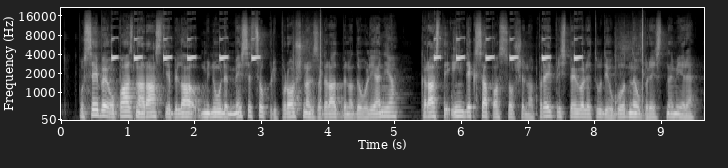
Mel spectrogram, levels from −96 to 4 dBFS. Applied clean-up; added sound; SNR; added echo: neural mask model RNNoise.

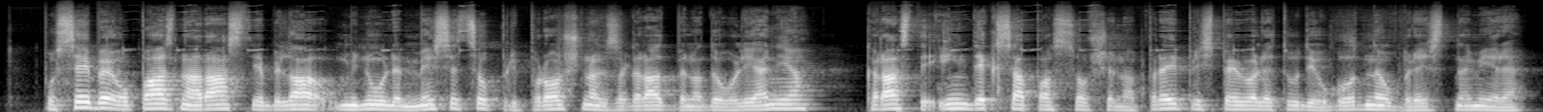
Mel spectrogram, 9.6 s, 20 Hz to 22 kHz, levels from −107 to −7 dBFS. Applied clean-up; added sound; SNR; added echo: neural mask model DeepFilterNet 3.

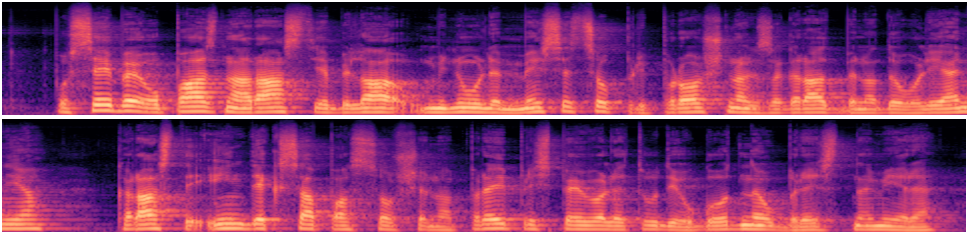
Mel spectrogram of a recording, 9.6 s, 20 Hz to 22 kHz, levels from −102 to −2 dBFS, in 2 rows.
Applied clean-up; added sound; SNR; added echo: none; none; none; none.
